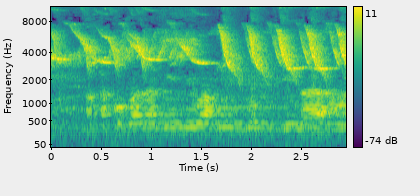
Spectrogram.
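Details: Winning canary from a 2014 contest: loud, sweeping high whistles sliding downward, each repeated several times in quick succession, over a softer mid-pitched warble.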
